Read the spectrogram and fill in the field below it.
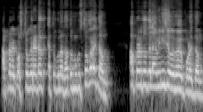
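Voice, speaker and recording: Young male teacher, high voice, drills lists by rote and quizzes the room. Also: racing. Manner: drills by chanting lists, asks and answers own questions. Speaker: grammar teacher. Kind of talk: classroom lecture.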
